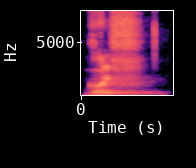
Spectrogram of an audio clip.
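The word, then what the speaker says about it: غلف: di sini ada Fa Jadi huruf Fa di sini walaupun tidak berharakat tidak dibaca harakatnya ya karena kita berhenti tetap memiliki hak untuk dibaca sekali lagi tetap memiliki hak untuk dibaca gulf gulf jadi ada huruf Fa yang tidak ada harakatnya jadi dibaca Fanya saja tanpa harakat gulf gulf gitu gulf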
